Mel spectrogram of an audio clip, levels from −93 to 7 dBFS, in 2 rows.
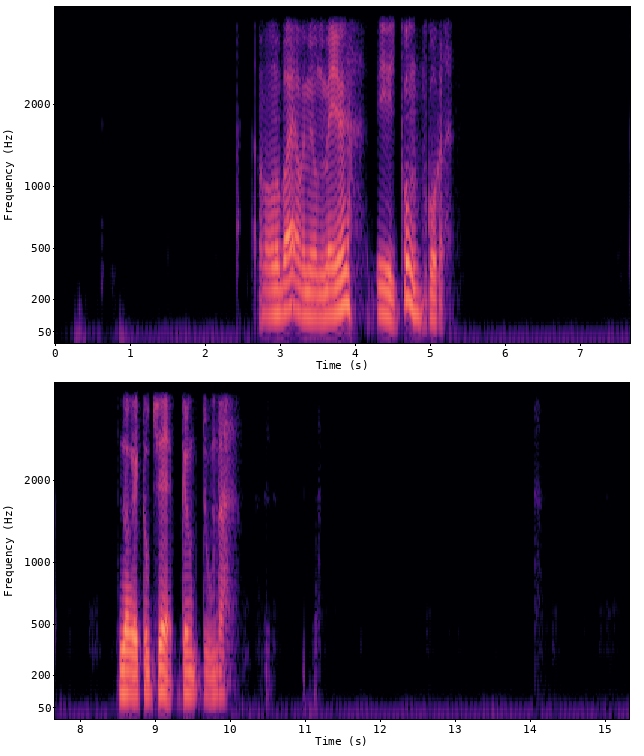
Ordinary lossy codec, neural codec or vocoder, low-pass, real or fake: AAC, 32 kbps; codec, 16 kHz in and 24 kHz out, 0.4 kbps, LongCat-Audio-Codec, four codebook decoder; 3.6 kHz; fake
